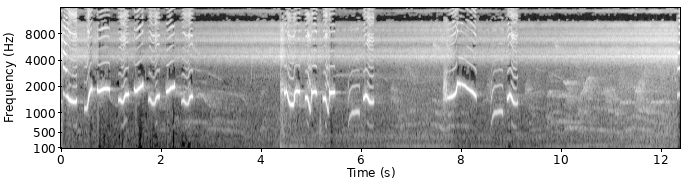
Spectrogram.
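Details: A female laughingthrush sings many-voiced loud, clear whistled phrases of rising and falling notes in quick bursts with short pauses, over a steady high hiss; a song used to stimulate and train males.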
